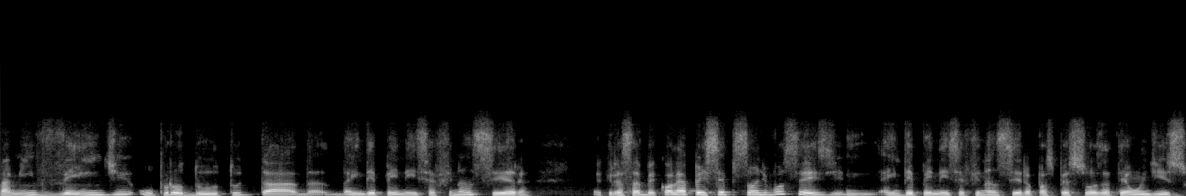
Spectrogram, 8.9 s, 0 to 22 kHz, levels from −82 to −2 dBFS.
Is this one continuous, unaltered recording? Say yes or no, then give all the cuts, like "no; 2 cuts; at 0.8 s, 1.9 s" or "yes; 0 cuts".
no; 1 cut; at 6.3 s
